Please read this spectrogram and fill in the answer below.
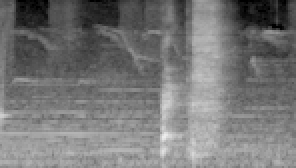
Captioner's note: sneeze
